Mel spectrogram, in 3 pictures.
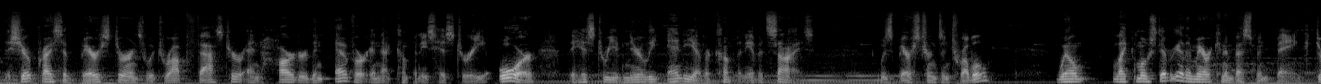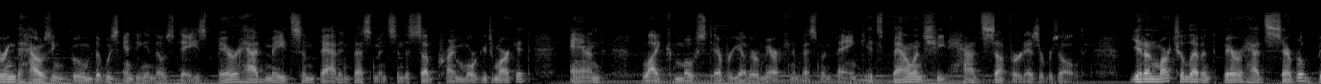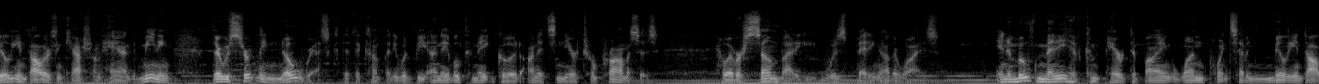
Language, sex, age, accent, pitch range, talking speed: English, male, 50-69, American, 90-120 Hz, 190 wpm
